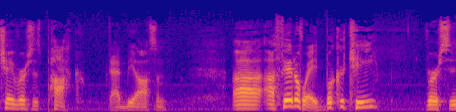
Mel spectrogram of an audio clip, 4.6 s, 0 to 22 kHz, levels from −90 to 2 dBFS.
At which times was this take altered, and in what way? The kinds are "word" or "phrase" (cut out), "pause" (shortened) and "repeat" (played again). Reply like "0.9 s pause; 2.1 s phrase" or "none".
3.0 s word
